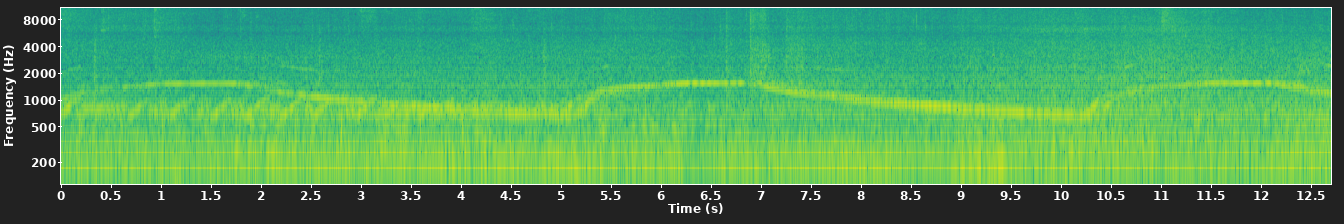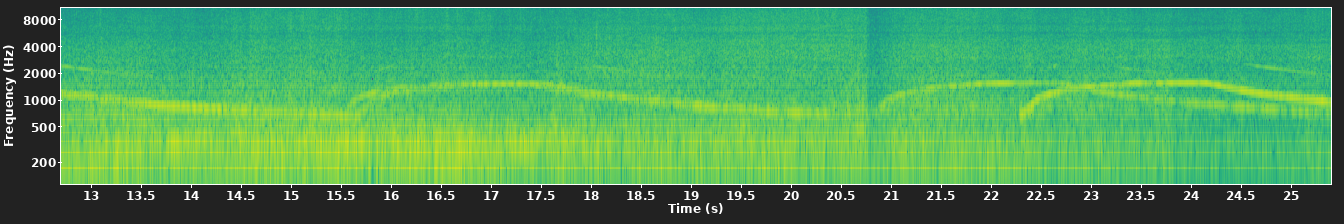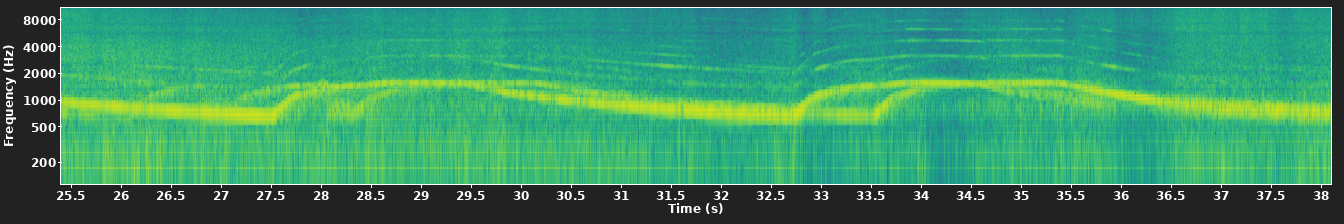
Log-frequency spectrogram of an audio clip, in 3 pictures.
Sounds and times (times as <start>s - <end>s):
Police car (siren): 0.0s - 38.1s.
